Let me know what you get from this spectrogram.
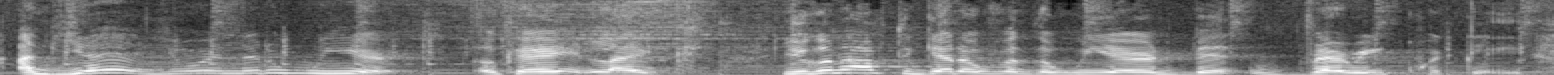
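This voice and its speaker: Young female poet from Ireland with Nigerian roots, mid-pitched, reflective and earnest, with faint music behind. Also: animated, moderate pace, warm tone. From Ireland, of Nigerian heritage. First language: Yoruba alongside English. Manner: thoughtful, earnest, with frequent fillers and restarts. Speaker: poet and performer. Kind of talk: reflective interview answers.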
